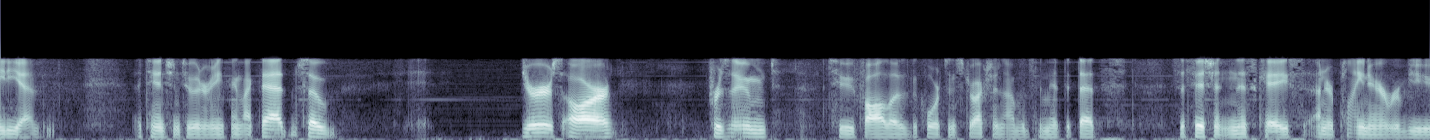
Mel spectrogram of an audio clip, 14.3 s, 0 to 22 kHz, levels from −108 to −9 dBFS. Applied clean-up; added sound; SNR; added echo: neural separator model SepFormer WHAM!.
